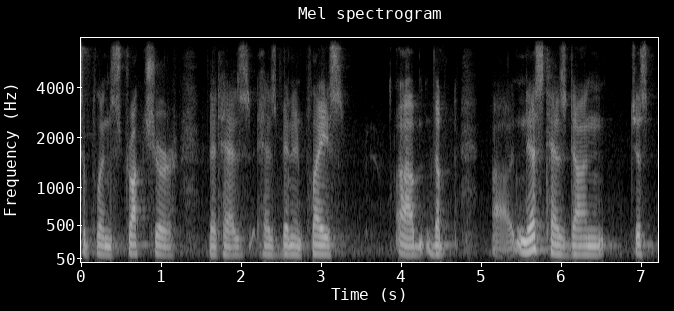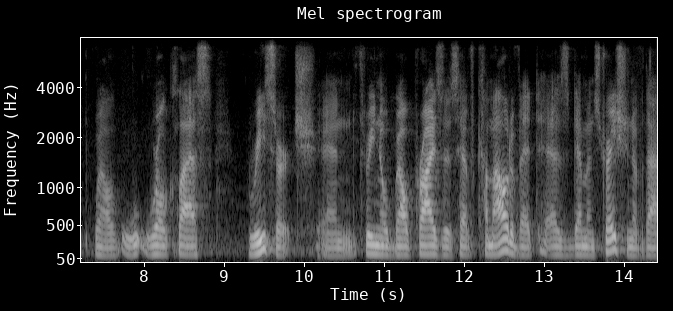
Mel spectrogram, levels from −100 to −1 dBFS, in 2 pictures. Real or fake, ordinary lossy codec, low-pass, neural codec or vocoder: real; Opus, 24 kbps; 7.2 kHz; none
